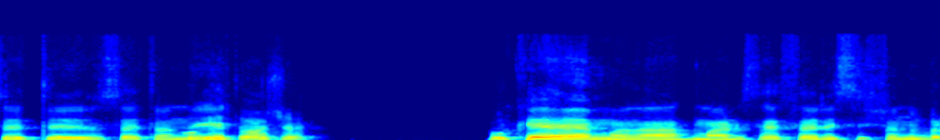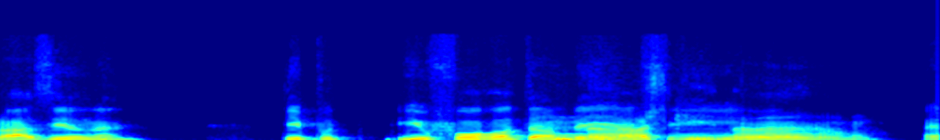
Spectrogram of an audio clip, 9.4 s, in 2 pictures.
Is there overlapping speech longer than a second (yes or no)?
yes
